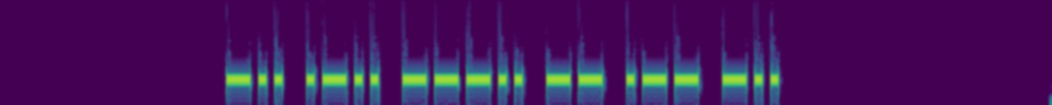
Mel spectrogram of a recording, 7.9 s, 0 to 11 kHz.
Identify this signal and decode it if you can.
Morse code, heard as a keyed tone, about 20 wpm, 700 Hz. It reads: DL8MWD
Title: DXCC-100 Call Signs - 6 Characters - 20wpm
